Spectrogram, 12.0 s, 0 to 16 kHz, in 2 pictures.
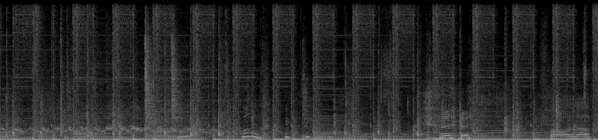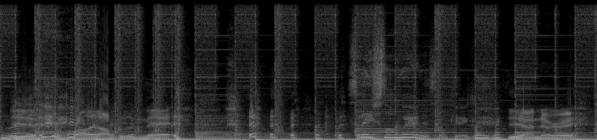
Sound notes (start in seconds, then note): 2.4 giggles; 4.2 laughs; 7.9 laughs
